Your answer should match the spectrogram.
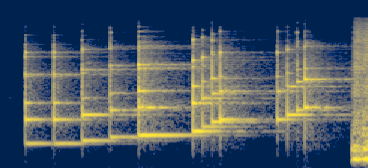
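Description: Opening title jingle of bell-like struck notes climbing upward in pitch, about a dozen in all, the later ones in quick clusters of three or four.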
